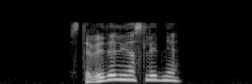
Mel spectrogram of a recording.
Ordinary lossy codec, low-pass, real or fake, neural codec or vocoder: MP3, 64 kbps; 7.2 kHz; real; none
